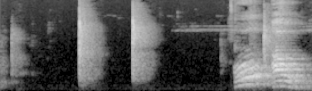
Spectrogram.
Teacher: ओ औ कंठोष्ठ ये ओठ और कंठ के माध्यम से बोले जाते हैं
